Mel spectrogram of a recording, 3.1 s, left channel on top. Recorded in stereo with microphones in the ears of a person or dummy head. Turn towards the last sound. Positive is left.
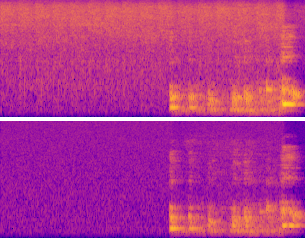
turn(degrees=45)  # may be behind; listen again after turning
